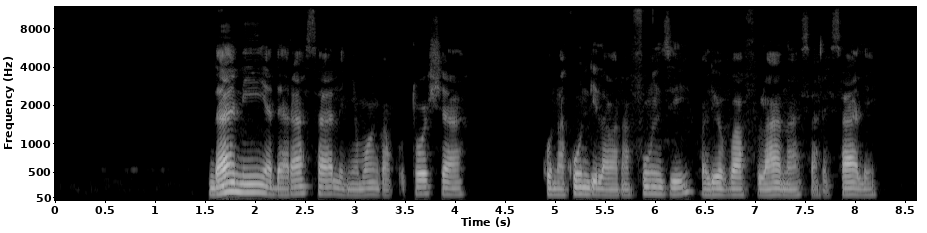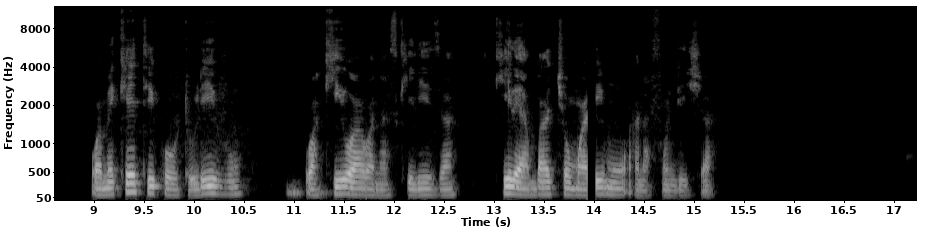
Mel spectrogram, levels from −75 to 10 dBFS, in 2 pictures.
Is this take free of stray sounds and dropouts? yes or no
no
